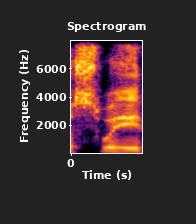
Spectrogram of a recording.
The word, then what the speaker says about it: suede: So in a couple words, you even pronounce a U as a W. So suede and suave, and then lots of them with G, like penguin, distinguish, and linguist.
